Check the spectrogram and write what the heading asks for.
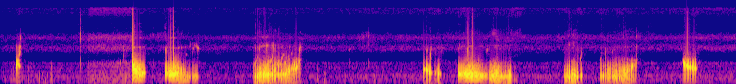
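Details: Female's stomach growling (borborygmi): several bursts of gurgling, bubbling rumbles separated by quiet gaps, from gas and fluid moving through the gut.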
